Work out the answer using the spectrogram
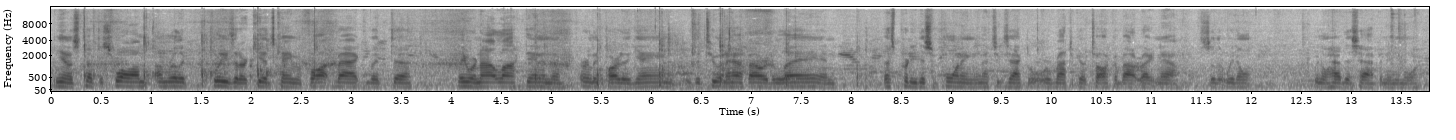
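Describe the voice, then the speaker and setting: A man's voice: medium pitch, level tone, fast talker, noisy background. A middle-aged man, a head baseball coach, gives an earnest postgame interview at a stadium at night, often repeating words as he restarts.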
